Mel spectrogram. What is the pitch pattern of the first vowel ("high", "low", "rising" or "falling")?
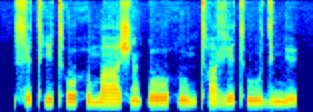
low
